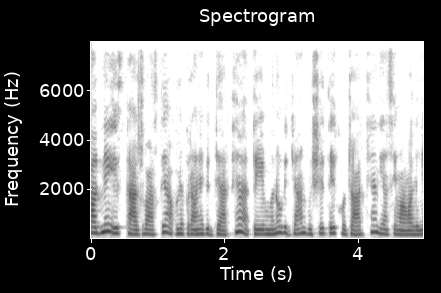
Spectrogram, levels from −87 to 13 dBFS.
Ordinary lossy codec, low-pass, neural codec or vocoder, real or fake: none; none; codec, 16 kHz, 2 kbps, FreqCodec, larger model; fake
